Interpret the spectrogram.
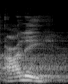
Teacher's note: अलै जो है ये याए लीन है इसलिए इसको नरम आवाज़ से जल्दी पढ़ेंगे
